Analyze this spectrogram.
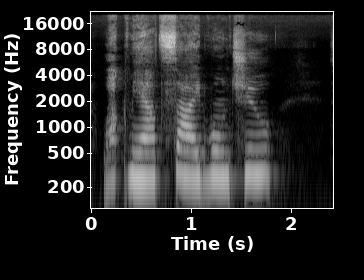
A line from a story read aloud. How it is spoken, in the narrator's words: whisper in Stephen's ear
